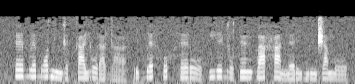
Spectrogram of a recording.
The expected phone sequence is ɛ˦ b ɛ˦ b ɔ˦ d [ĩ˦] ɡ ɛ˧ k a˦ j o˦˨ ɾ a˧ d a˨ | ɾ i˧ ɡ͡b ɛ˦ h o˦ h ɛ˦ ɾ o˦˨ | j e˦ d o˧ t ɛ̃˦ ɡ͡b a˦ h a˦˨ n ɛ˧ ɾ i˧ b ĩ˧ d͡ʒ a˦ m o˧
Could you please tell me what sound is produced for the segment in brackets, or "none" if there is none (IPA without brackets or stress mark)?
ĩ˧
